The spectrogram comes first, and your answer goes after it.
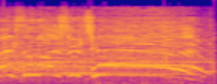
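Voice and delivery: high-pitched hype shout, drawn out; big rally emcee cheer call; rousing shout. Real, not acted. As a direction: whip up the crowd, stretching the last word. Rally host whipping up crowd.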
